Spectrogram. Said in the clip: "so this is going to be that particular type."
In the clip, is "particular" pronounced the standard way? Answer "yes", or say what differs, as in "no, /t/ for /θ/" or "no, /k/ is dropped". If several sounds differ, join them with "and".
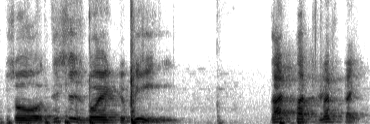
no, /s/ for /t/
